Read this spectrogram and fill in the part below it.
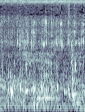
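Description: Rusty water with gritty sediment pours and trickles out of a tank drain, a faint, steady liquid splash heard up close with no talking.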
